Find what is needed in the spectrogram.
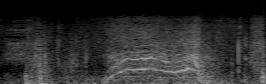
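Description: Tent door zipper being drawn open in one long continuous rasp lasting most of two seconds.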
